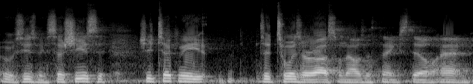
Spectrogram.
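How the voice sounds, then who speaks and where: A medium-pitched man speaks fairly quickly with fairly even intonation. Noticeable background noise and audible room echo surround him. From New Jersey. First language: Hungarian. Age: 20s. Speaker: grandson giving eulogy. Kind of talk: eulogy. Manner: halting, many fillers; unscripted.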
